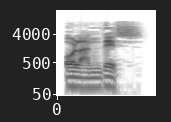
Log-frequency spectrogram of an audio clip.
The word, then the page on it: holandés: espagnol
